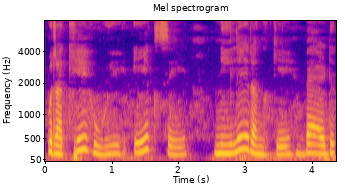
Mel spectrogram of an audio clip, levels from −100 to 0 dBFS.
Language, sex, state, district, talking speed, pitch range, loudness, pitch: Hindi, female, Madhya Pradesh, Katni, 125 wpm, 170-200 Hz, -17 LUFS, 185 Hz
